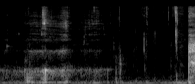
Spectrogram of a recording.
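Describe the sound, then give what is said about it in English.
Someone drinks water: a few soft gulps and swallowing sounds with small throat noises, ending in a sudden louder breathy rush. No one speaks. “Let's both have a drink of water.”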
